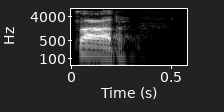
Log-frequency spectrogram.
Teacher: And then our last syllable here, tar, we're getting a bit of a harder, more pressed A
